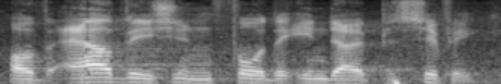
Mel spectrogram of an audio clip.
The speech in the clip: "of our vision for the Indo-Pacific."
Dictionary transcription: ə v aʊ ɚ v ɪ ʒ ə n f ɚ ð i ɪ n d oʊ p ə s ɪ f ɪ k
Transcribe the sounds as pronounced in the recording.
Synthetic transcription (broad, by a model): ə v aʊ ɚ v ɪ ʒ ə n f ɚ ð i ɪ n d oʊ p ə s ɪ f ɪ k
